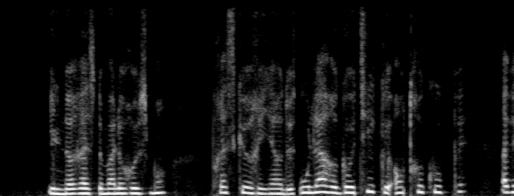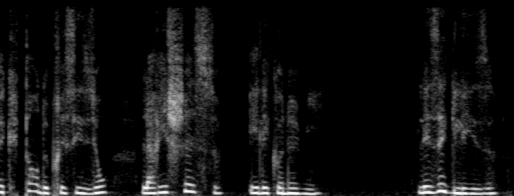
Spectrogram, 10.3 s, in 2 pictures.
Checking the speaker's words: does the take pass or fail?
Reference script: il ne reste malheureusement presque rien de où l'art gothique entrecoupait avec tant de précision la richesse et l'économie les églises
pass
